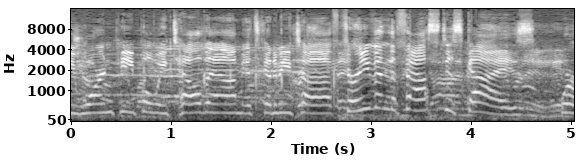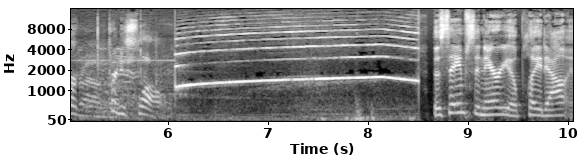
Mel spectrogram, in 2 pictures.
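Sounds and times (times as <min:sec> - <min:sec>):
siren wailing: 0:06.0 - 0:08.6.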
